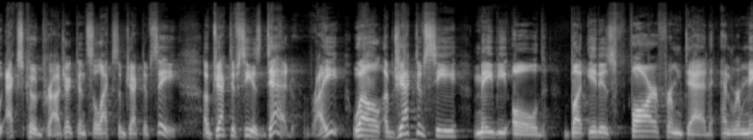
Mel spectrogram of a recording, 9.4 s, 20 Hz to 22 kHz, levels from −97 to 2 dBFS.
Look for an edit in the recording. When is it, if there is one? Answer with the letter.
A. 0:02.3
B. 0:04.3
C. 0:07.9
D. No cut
B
